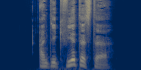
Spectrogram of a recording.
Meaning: inflection of antiquiert: 1. strong/mixed nominative/accusative feminine singular superlative degree 2. strong nominative/accusative plural superlative degree
- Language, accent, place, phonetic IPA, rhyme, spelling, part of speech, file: German, Germany, Berlin, [ˌantiˈkviːɐ̯təstə], -iːɐ̯təstə, antiquierteste, adjective, De-antiquierteste.ogg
